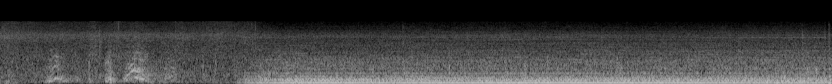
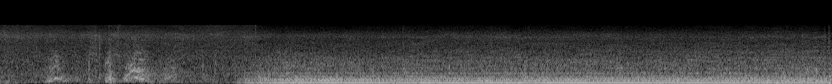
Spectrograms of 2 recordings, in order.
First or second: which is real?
first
